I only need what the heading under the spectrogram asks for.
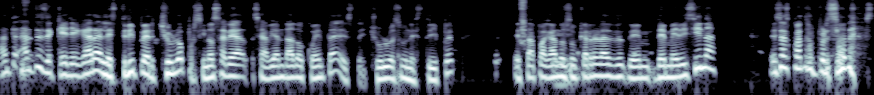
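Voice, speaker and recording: A man with lively intonation at a very fast pace, the sound dry and close with no echo. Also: fairly high pitch for a man. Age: 40s. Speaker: podcast host. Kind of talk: casual chat. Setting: livestream.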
